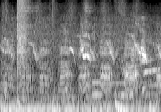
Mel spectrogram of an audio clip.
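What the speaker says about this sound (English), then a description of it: "Chickens love bananas." Chickens cluck and murmur close by while being fed banana pieces in an off-grid Hawaiian yard, with overlapping soft calls and no talking.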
